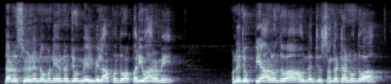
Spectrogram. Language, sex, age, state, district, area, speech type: Sindhi, male, 60+, Gujarat, Surat, urban, spontaneous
